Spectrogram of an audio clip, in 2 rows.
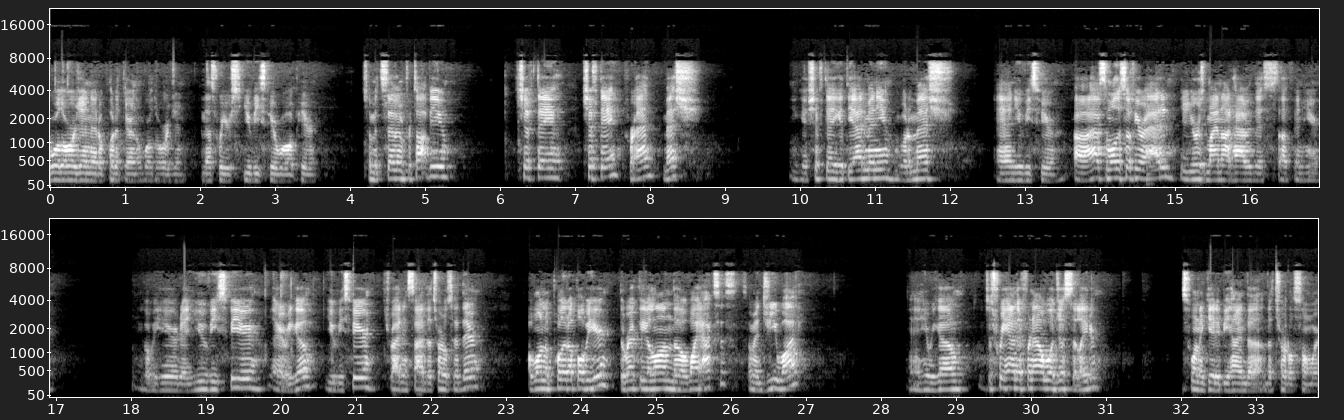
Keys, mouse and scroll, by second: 1.1-4.1 scroll down 1, 4.7 KP_7, 5.9 shift+a, 20.6 scroll down 1, 21.2 shift+middle click, 21.2 scroll down 4, 26.3 g.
